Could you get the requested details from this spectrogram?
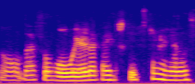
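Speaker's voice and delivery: quiet, muttered side remark. A player's character speaks to Rybus, muttering under breath. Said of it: "Like under my breath".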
